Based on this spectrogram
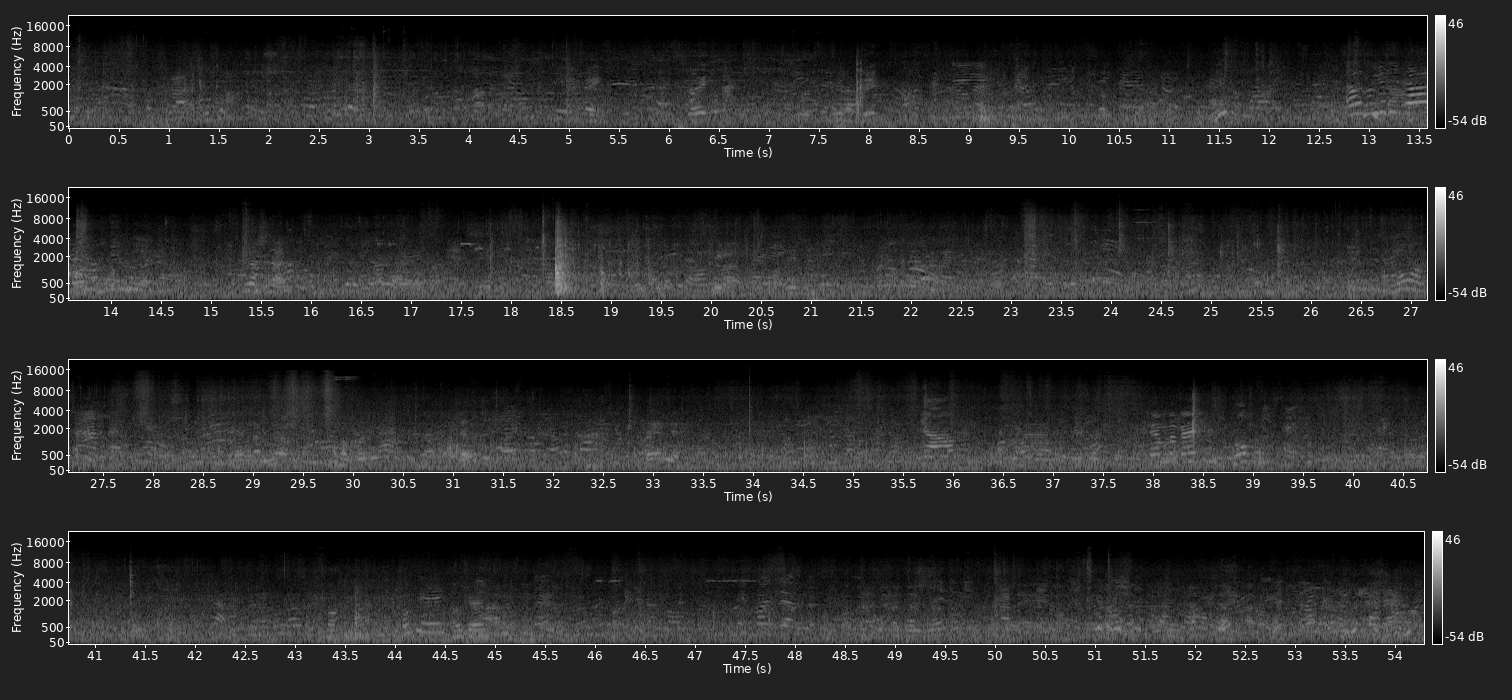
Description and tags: General noise ext.
design, ambient, sound, Market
